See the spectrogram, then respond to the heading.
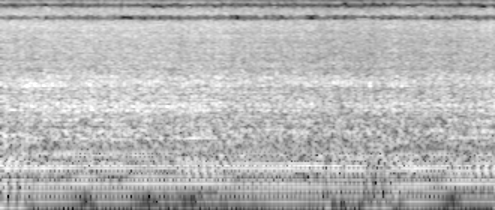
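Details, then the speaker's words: Older Coleman PowerMate generator with plugged carburetor, small single-cylinder engine running on carburetor cleaner spray with choke shut, switch on run: fires unevenly with no steady beat. "This thing's got the carbs plugged up pretty good, so we're gonna go ahead and give it a little shot of Happy Juice."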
